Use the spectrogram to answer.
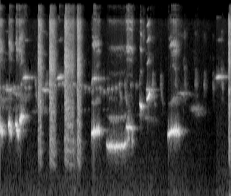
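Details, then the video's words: Lively white-rumped shama song used as a lure for caged birds: varied whistled phrases, a low sustained warble and high thin notes separated by short gaps, broken by a few harsh rasping bursts. "KRETEKAN MURAI BATU GACOR AMPUH UNTUK PANCINGAN MURAI BATU AGAR BUNYI, EMOSI dan BONGKAR MATERI"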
